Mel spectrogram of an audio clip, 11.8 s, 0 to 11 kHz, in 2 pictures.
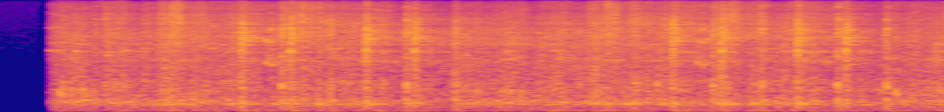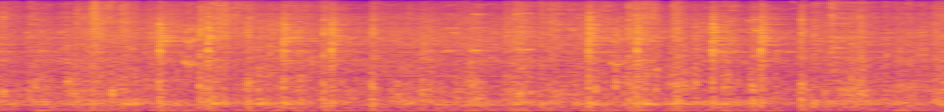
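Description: Avanti West Coast Pendolino, a Class 390 electric train, passing at close range: a steady rumble of wheels on rail with a rapid, uneven clickety-clack of wheels over rail joints. It starts abruptly just after the start.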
